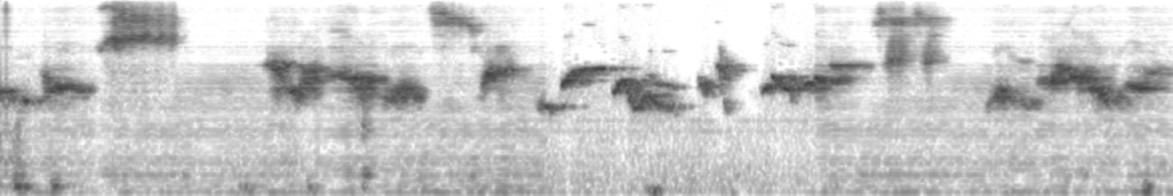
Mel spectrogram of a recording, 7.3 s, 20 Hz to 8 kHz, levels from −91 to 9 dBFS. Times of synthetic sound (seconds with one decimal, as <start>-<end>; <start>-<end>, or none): 0.0-3.4; 5.1-7.3

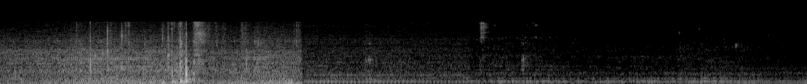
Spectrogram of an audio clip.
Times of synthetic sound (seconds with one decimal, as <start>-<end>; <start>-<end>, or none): 4.7-8.1

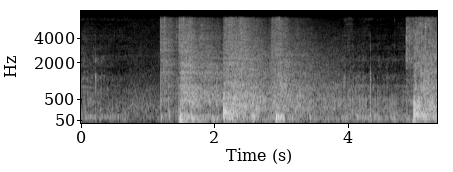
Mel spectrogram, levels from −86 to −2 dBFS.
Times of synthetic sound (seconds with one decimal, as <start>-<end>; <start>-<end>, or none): 0.0-0.7; 3.9-5.3

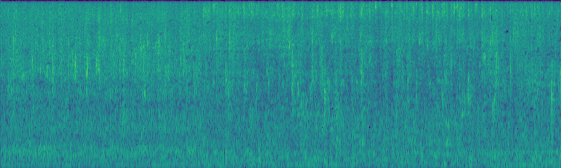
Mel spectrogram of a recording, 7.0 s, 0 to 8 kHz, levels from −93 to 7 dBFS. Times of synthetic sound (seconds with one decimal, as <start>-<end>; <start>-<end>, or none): 3.0-6.1

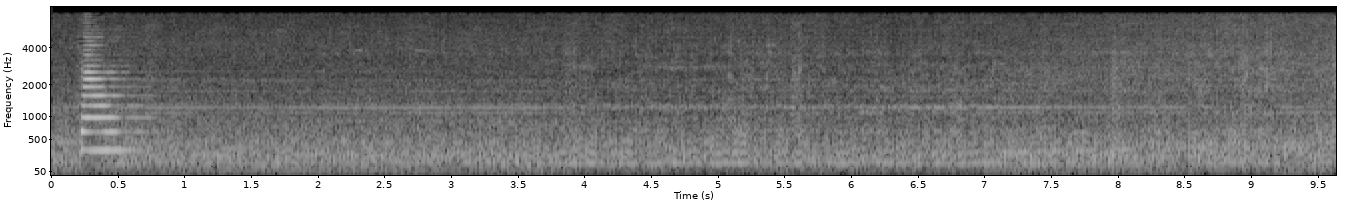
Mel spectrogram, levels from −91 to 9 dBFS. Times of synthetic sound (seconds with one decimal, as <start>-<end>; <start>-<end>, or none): 3.9-7.1; 8.5-9.2

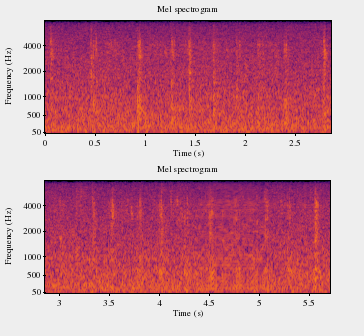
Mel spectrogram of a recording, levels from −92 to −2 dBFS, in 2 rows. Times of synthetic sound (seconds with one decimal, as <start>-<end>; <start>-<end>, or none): 4.4-5.1

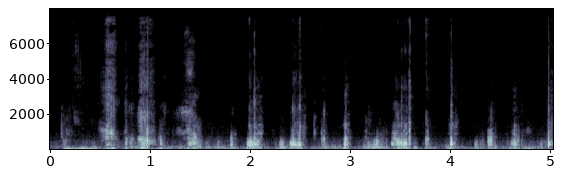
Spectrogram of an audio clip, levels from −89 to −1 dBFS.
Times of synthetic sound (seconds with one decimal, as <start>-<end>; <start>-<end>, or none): 1.3-4.3

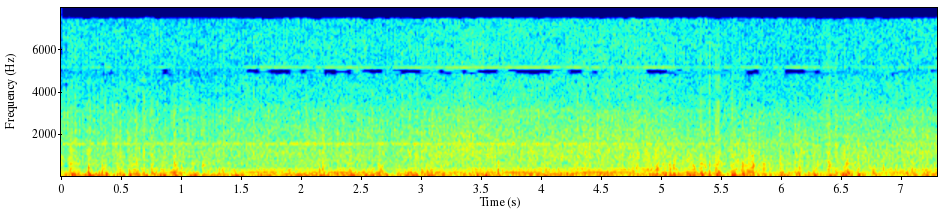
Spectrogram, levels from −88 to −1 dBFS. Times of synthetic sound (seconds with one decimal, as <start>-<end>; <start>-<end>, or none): none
